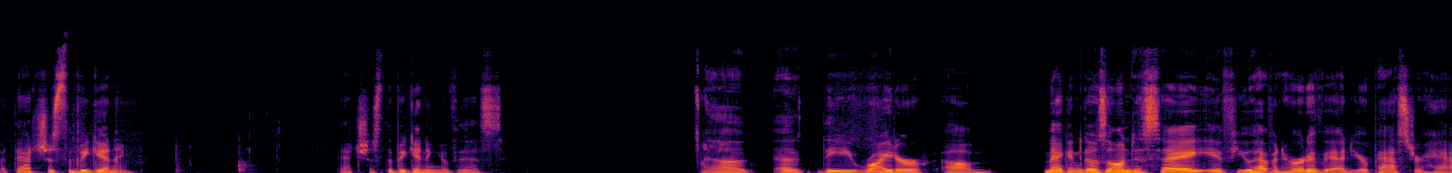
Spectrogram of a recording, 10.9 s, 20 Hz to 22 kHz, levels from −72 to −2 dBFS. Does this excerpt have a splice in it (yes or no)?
no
